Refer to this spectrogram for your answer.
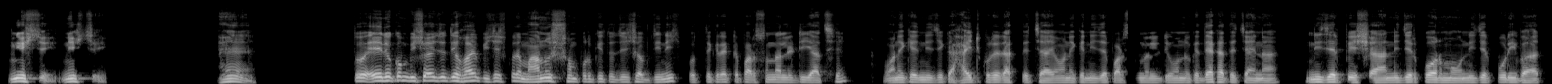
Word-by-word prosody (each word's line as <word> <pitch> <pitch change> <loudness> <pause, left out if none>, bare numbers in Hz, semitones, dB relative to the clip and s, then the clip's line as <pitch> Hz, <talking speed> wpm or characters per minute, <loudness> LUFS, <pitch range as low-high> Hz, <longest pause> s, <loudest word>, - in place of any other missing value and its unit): নিশ্চয়ই, 140 -1 +5 0.2
নিশ্চয়ই। 140 0 +1 1.2
হ্যাঁ, 130 -6 +1 1.1
তো 80 - +1 0.2
এরকম 175 +2 +4
বিষয় 175 +2 +3
যদি 165 0 +3
হয় 165 +2 +4
বিশেষ 145 0 -2
করে 160 -2 0
মানুষ 150 +4 +4
সম্পর্কিত 135 -2 -4
যেসব 115 0 -2
জিনিস 135 +7 0
প্রত্যেকের 110 +2 -6
একটা - - -8
personality 105 0 -2
আছে। - - -7 0.5
অনেকে 105 +2 +1
নিজেকে 105 0 -3
hide 105 0 0
করে 105 0 +1
রাখতে 100 0 -3
চায় 95 -1 +1
অনেকে 100 0 -3
নিজের 100 +1 -2
personality 95 0 -5
অন্যকে 100 +1 -2
দেখাতে 115 -1 +2
চায় 95 -2 -1
না 90 - -2 0.5
নিজের 115 -1 +5
পেশা, 105 -1 +2 0.2
নিজের 105 +1 +1
কর্ম, 105 -2 +4 0.2
নিজের 100 0 -1
পরিবার। 100 -3 +1
110 Hz, 145 wpm, -23 LUFS, 100-135 Hz, 1.2 s, নিশ্চয়ই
